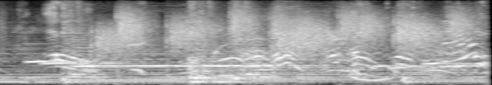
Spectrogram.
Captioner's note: slapping sounds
